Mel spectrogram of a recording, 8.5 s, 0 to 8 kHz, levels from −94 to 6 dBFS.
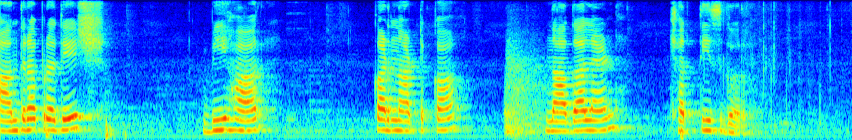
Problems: constant background noise, background conversations at intervals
